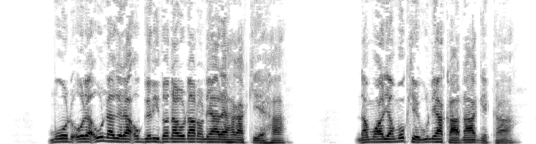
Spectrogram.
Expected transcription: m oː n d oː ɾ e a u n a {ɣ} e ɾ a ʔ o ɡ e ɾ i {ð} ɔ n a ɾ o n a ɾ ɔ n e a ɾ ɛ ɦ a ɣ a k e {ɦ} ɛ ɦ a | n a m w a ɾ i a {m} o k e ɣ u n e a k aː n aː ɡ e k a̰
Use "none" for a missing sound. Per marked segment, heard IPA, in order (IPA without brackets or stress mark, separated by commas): ɣ, ð, none, m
